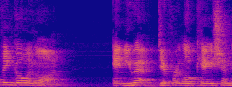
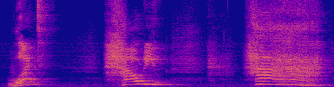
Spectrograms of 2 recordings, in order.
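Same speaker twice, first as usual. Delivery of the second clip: baffled; 8 semitones higher, much slower than usual. Retold or imitated. Dumbfounded by the manager.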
